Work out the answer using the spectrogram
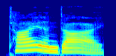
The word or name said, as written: tie-and-dye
